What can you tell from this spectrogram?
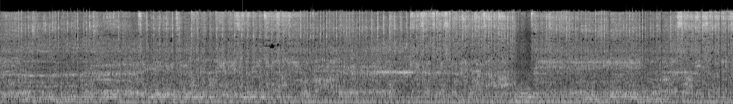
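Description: Death metal band playing live: distorted guitars, bass and drums in a dense, loud wall of sound, recorded from within the crowd so it comes across overdriven. There is a brief break in the high cymbal wash about ten seconds in.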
